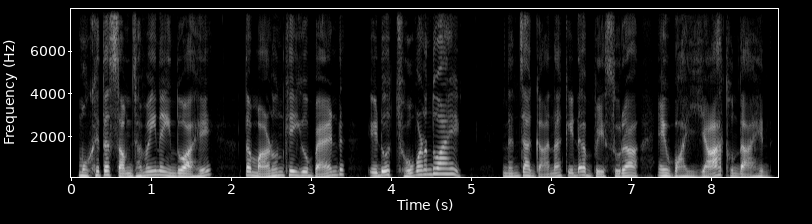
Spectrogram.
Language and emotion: Sindhi, disgusted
